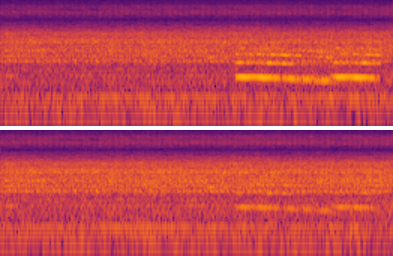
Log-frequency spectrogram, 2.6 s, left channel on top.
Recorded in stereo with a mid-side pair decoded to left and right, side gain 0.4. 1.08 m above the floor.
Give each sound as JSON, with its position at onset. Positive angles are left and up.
{"t": 0.0, "sound": "an engine running", "azimuth_deg": -25}
{"t": 1.6, "sound": "an alarm", "azimuth_deg": 60}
